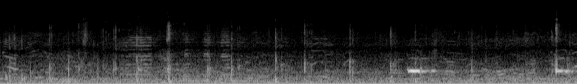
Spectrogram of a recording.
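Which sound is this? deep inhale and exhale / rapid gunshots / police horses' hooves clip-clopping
police horses' hooves clip-clopping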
